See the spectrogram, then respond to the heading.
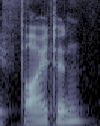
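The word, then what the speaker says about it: Phaidon: you're interested in architecture and just generally actually fiden uh that's how you spell it p-h-a-i-d-o-n they're a really interesting publishing house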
